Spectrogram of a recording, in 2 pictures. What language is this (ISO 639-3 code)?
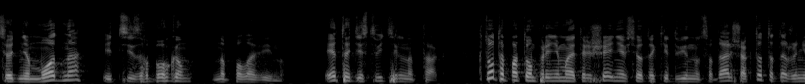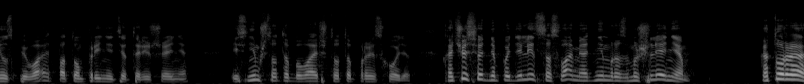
rus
